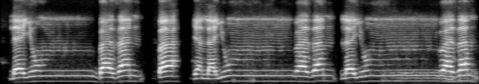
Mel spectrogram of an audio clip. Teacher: Kita keluarkan gunnah dari gunnah mim dari hidung, kemudian nantiqu bil ba, kemudian kita ucapkan ba majhuratan syadidah, dengan sifat jaharnya dan sifat syiddahnya, keras. Bitaqwiyati kazzi syafataini wadh-dhaghti 'alaihima qalilan.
